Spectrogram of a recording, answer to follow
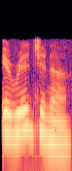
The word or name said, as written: Erigena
